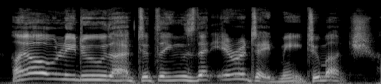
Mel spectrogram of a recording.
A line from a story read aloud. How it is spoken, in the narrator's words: I chuckle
